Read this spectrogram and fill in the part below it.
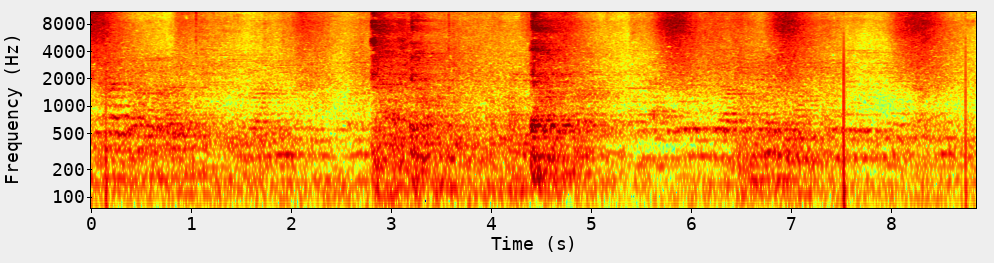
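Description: A man speaks calmly in a room.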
